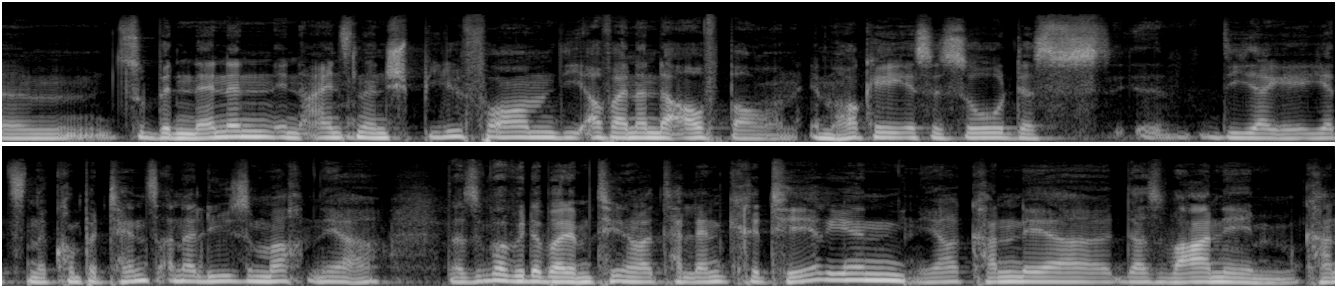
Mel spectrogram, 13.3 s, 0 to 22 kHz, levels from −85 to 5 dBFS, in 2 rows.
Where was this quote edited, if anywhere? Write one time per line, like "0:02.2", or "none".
0:04.0
0:08.2
0:11.2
